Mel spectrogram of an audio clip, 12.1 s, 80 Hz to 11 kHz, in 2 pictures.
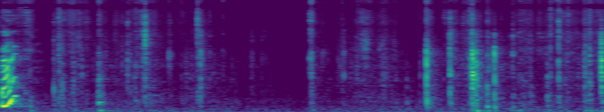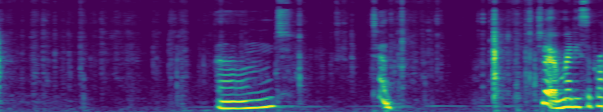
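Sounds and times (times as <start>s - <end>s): banknotes and plastic sleeve crinkling: 0.0s - 12.0s.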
